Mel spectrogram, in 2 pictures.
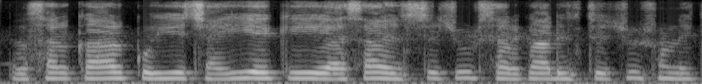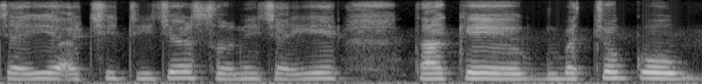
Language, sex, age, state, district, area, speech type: Urdu, female, 30-45, Bihar, Darbhanga, rural, spontaneous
